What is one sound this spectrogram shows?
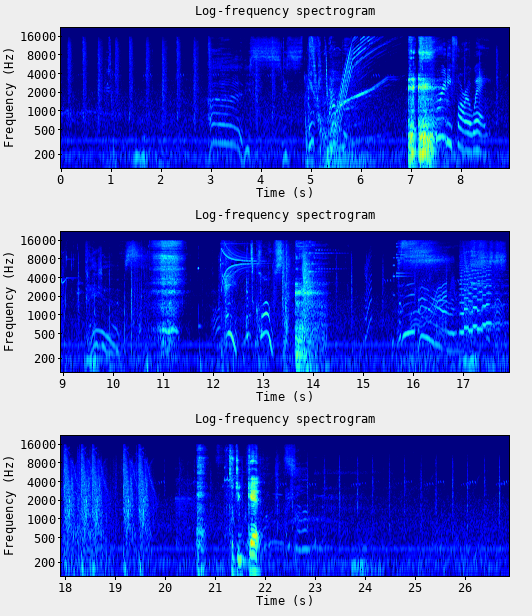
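Playful electronic game sound effects chirp and jingle.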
